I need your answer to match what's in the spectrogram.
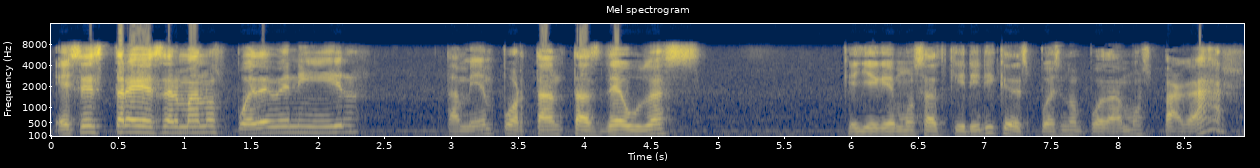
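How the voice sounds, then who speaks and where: A man preaching a sermon, addressing his listeners as brothers in a slow, deliberate teaching manner. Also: medium pitch, a bit bright, slight background noise.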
